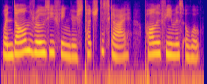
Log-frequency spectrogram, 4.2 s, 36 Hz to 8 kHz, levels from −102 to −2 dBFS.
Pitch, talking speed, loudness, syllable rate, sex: 245 Hz, 130 wpm, -17 LUFS, 4.7 syllables/s, female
